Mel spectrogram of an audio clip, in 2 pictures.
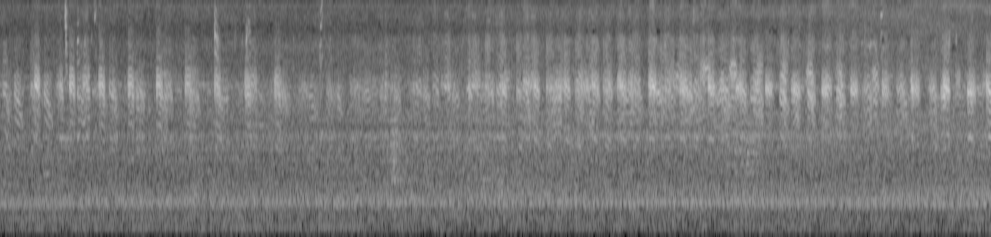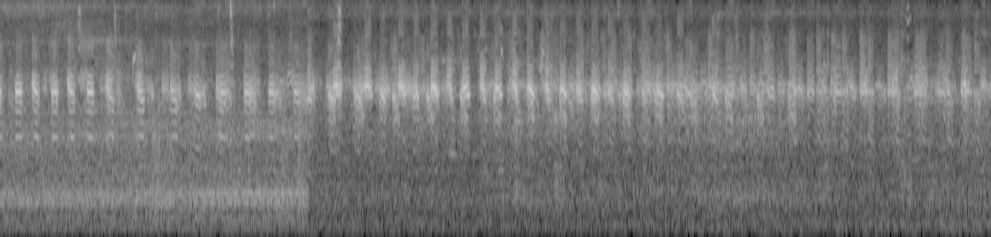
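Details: Frogs calling around a home after rain, a dense chorus of rapid pulsed calls repeating about three times a second, with a low droning hum that drops away partway through.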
